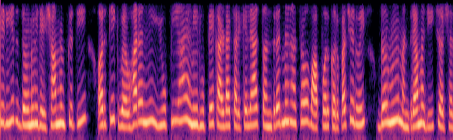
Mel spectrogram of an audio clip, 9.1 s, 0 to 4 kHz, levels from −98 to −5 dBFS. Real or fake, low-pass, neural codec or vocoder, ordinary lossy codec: fake; 3.6 kHz; codec, 16 kHz, about 1 kbps, DyCAST, with the encoder's durations; none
